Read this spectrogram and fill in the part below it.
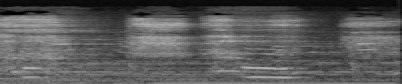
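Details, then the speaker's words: Imitated asthmatic wheeze: wheezy, strained breaths over background music, mimicking narrowed airways during an asthma attack with cough and fast breathing. "And usually, they develop a lot of cough with fast breathing, and sometimes they can make a wheezing sound that sounds something like"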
